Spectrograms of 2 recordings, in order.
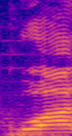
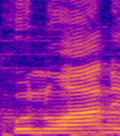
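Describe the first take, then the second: First: The n sound is hidden, only nasalized. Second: The n sound is fully pronounced. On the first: The word means a well for drinking water. The speaker calls it right. "আর যদি ওগুলো লুকাই যায়" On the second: The word has no meaning. The speaker calls it wrong. "নুনর উচ্চারণে না লুকাইয়া যদি সে উচ্চারণ করে"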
